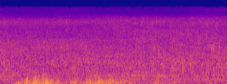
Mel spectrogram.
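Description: Wind buffeting the camcorder microphone: uneven low rumbling, heaviest in the first second, over a steady hiss.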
